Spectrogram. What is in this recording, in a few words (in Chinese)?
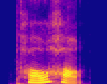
"讨好", Chinese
